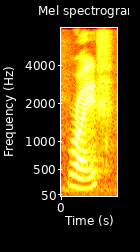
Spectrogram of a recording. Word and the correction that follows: Roiphe: It's by Katie, Roiphe.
